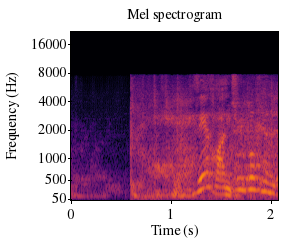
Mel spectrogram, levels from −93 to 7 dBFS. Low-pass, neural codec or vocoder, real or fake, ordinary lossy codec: none; codec, 16 kHz, 2 kbps, X-Codec, HuBERT features, trained on LibriSpeech; fake; none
